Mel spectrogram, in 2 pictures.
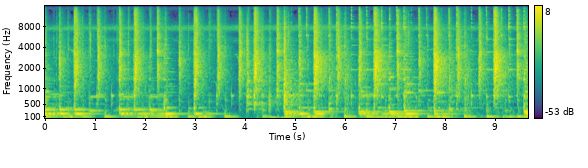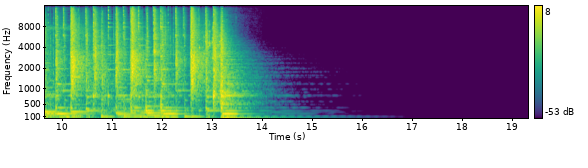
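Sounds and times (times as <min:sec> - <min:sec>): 
African rhythms: 0:00.0 - 0:14.8.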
